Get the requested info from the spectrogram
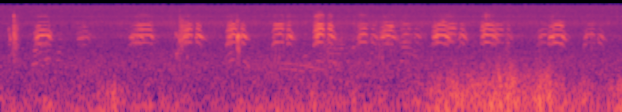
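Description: A bird calling over and over in short, harsh, pitched notes, about three a second, over a low rumbling noise that grows louder in the second half.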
